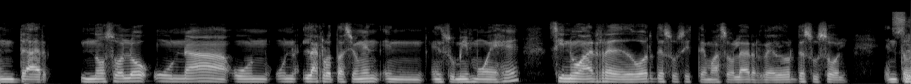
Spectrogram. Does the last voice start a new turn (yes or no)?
yes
